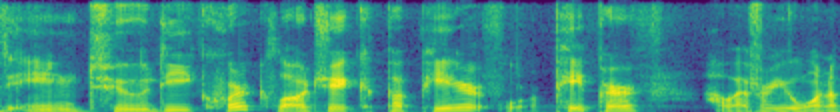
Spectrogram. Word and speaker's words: Papyr: But yeah, it's supposed to be called paper, but I've been calling it Papyr so much that I'll just continue calling it like that.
